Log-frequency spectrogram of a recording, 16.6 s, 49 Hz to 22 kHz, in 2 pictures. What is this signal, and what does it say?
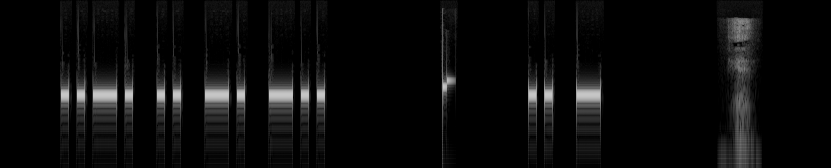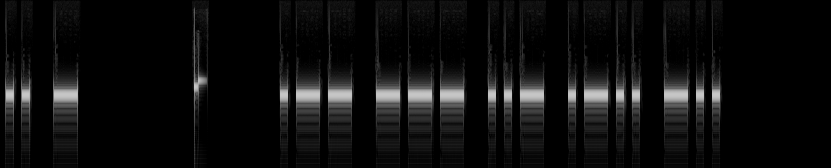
Morse code, heard as a keyed tone, about 15 wpm, 700 Hz. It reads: FIND IT IT WOULD
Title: Sentences from Top 100 Words - New Word Drill - 15wpm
